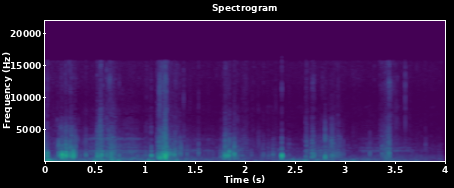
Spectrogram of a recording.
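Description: Footsteps crunching on gravel, a string of uneven steps.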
